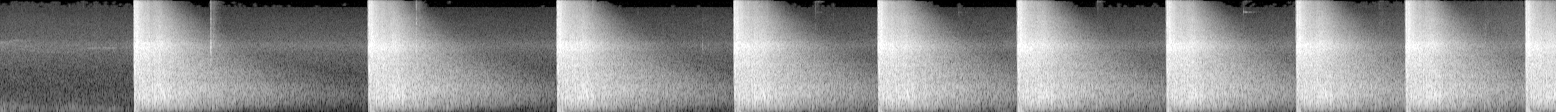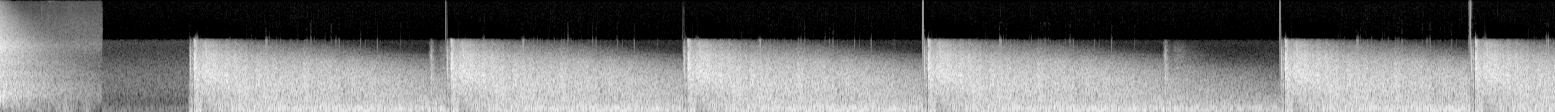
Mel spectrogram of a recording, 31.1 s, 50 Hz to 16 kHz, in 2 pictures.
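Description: Ten shots from a 5.56 semi-automatic rifle, fired about one and a half to two seconds apart, each echoing away. A little past halfway this gives way to a continuous, duller low boom that swells again every two to three seconds: the shots' sound slowed down under a slow-motion replay.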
